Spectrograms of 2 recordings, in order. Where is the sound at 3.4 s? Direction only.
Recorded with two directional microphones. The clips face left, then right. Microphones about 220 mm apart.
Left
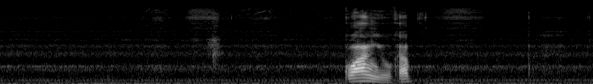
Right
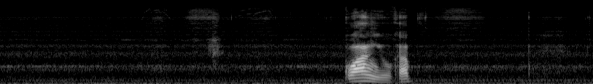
Centre (ahead or behind).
